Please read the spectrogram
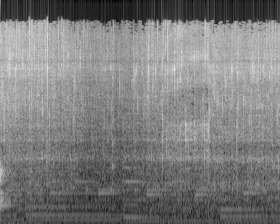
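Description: Sliced shallots, garlic and curry leaves frying in hot oil in a pan, with a steady sizzle while a spatula stirs them.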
